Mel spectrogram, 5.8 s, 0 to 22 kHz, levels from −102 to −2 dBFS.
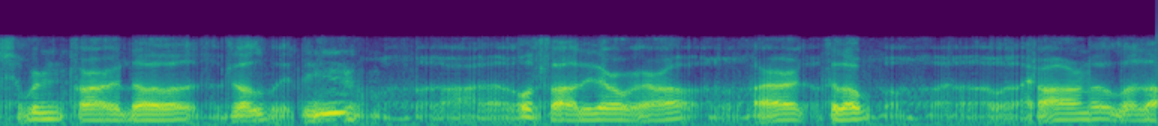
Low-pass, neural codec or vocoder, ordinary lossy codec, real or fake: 7.2 kHz; autoencoder, 22.05 kHz, a latent of 192 numbers a frame, VITS, trained on many speakers; Opus, 24 kbps; fake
